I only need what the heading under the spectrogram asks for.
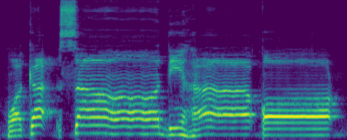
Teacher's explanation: یہاں پر الف اور قاف دونوں کو موٹا پڑھیں گے اور لمبا بھی کریں گے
